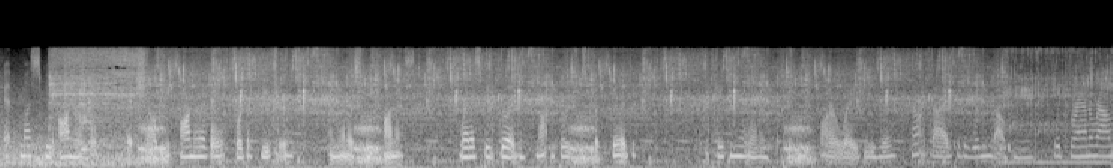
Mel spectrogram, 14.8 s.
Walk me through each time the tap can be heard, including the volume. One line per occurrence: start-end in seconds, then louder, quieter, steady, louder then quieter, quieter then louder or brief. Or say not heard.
0.0-14.8 quieter.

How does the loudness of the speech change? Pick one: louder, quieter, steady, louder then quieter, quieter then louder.
quieter.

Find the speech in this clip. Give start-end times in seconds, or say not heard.
0.0-8.7, 9.3-14.8.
